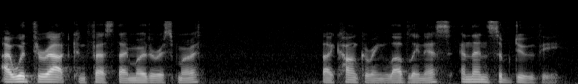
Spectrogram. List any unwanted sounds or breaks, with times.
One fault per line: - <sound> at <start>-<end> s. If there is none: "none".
none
